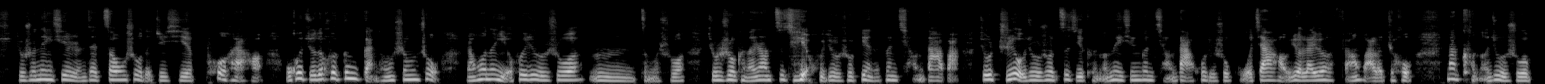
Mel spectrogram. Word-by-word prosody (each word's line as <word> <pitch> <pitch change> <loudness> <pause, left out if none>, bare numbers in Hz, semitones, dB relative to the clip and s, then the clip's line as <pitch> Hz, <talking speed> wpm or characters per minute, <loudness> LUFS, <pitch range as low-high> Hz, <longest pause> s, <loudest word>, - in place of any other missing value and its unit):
就 190 - -3
是 - - -7
说 205 - +1
那 220 0 +4
些 215 +1 0
人 170 -3 -2
在 195 - 0
遭 205 +2 +2
受 215 0 -3
的 - - -6
这 180 -1 -4
些 175 0 -3
迫 - - +1
害 - - -1
哈， - - -6 0.2
我 - - 0
会 275 - +5
觉 210 -3 -1
得 230 - +4
会 275 +3 +4
更 270 +2 +4
感 - - -2
同 180 +2 -1
身 220 +2 +2
受。 240 - -2 0.2
然 175 0 -1
后 235 +2 +4
呢， 235 0 +3
也 195 - +2
会 225 -1 +2
就 220 -1 +3
是 195 - 0
说， 200 +1 +3
嗯， 170 -4 -2
怎 - - -8
么 - - -8
说？ 170 +1 -4 0.2
就 195 - -1
是 - - +1
说 205 +1 +3
可 195 - -4
能 165 - -1
让 200 0 +3
自 215 +1 -4
己 195 -1 -2
也 225 - +8
会， 180 - -5
就 190 - -1
是 - - -3
说 185 +2 -3
变 195 0 0
得 170 - -11
更 200 +1 -1
强 - - -10
大 175 0 -1
吧， - - -4 0.2
就 220 +1 +6
只 220 0 -1
有 250 -9 +7
就 195 - +1
是 190 - +3
说 200 +1 +2
自 220 - -3
己 180 -3 +1
可 175 - -12
能 - - -5
内 200 0 +2
心 200 +2 -2
更 205 -1 0
强 - - -9
大， - - +1
或 195 - -5
者 165 - -6
说 175 +1 -4
国 - - -4
家 190 0 +3
哈， 190 - -2
越 195 +2 +4
来 185 0 +4
越 195 - +5 0.2
繁 190 +3 -2
华 195 - 0
了 155 - 0
之 185 - -9
后， 185 0 0 0.3
那 250 0 +3
可 225 - -5
能 - - -6
就 215 - +2
是 180 - +4
说 175 -1 +3
195 Hz, 355 characters per minute, -24 LUFS, 180-215 Hz, 0.3 s, 也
